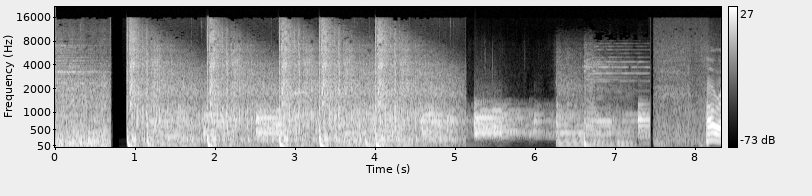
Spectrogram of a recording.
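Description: Loud, sharp shots from an Edgun Leshiy 2 semi-auto PCP airgun at an outdoor range, about five cracks roughly a second apart, each with a quick decay, followed by a few shorter mechanical clicks and bursts.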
